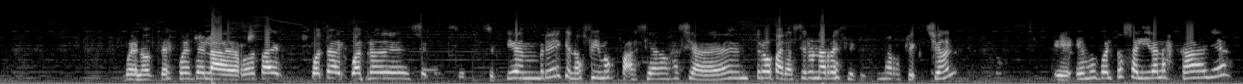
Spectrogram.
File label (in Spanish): cuña; marcha 8m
